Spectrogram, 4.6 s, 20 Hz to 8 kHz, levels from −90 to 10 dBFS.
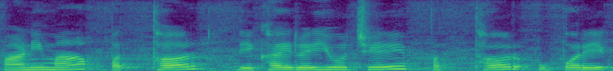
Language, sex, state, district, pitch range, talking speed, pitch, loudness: Gujarati, female, Gujarat, Gandhinagar, 230-260 Hz, 105 wpm, 235 Hz, -17 LUFS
